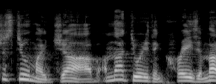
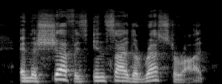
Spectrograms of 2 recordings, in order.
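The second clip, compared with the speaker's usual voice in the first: usual speaking voice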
